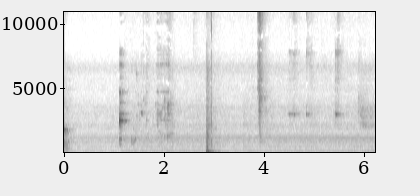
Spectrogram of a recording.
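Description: Glass jars of muddy paint being handled on a tabletop: a light click about a second in, a single solid knock about three seconds in, then a few faint clinks.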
